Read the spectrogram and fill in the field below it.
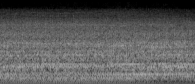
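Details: CB7 Honda Accord just started after full timing system replacement, idling with coolant being bled: smooth, even idle with a steady hiss and no knocks, ticks or misses; engine running cleanly.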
